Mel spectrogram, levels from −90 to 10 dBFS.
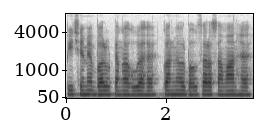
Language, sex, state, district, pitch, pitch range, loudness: Hindi, male, Jharkhand, Deoghar, 140 Hz, 140-145 Hz, -15 LUFS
